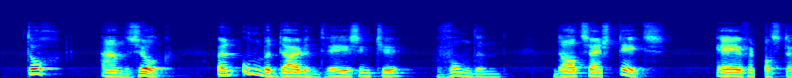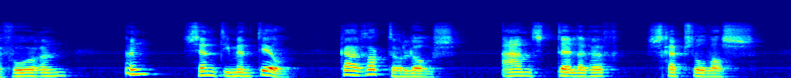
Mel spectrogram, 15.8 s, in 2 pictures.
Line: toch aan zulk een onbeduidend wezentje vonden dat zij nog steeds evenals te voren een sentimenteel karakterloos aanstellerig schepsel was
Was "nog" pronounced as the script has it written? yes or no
no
